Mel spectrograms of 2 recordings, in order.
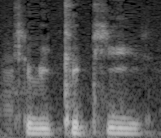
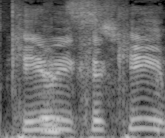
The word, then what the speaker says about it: KiwiKaki: to catch Sheth versus Kiwi Kiki. So, You gotta stop that. No, it's Kiwikaki, man. That's how it's the pronounced.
